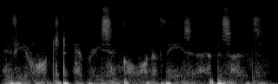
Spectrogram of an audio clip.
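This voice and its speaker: A man hosting an ASMR video, giving a whispered recap with playful asides. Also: fairly quick. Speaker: ASMR channel host.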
